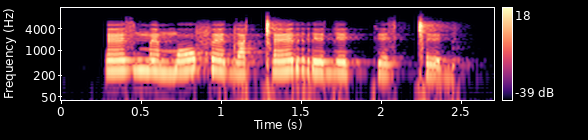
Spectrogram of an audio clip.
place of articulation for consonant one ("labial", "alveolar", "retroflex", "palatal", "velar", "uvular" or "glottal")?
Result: alveolar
